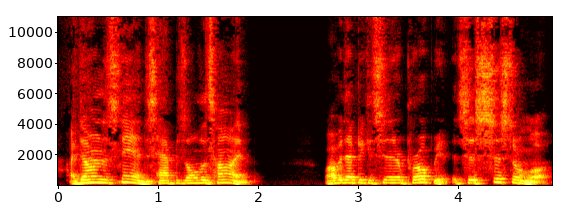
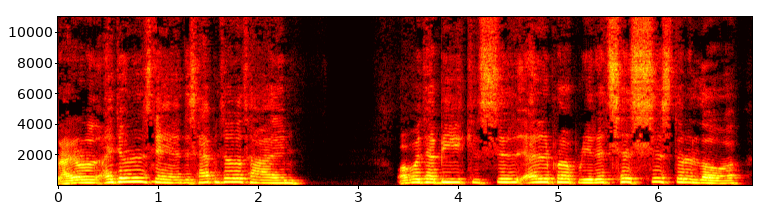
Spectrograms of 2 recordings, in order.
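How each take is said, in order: First: It is said in his normal voice. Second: It is said in a put-on imitating voice.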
